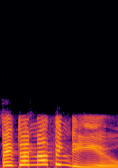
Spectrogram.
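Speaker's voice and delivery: shouting. In character, pleading with a villain to spare innocent people: yelling at a villain. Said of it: "just gonna yell at him".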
